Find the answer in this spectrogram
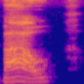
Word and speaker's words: bow: look at the word bow bow rhymes with how right so this bow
